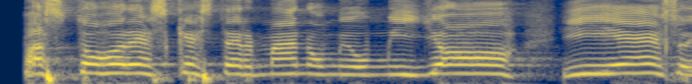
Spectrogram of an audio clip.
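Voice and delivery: high put-on voice whining to the pastor; complaining church member. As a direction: play the offended brother grumbling. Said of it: "Y yo le decía".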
